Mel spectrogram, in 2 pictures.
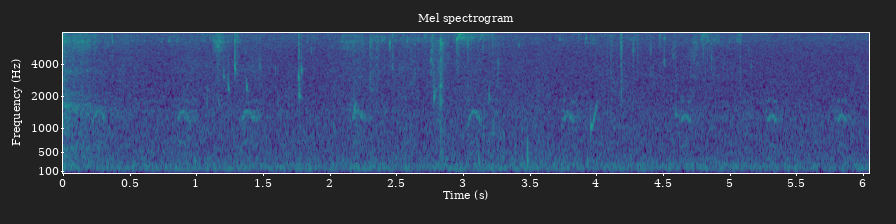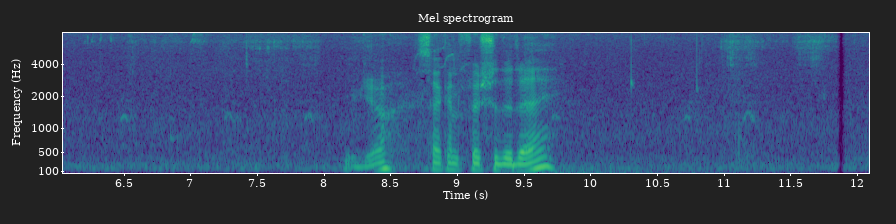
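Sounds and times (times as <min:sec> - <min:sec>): bird calling in short notes: 0:10.6 - 0:11.4.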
